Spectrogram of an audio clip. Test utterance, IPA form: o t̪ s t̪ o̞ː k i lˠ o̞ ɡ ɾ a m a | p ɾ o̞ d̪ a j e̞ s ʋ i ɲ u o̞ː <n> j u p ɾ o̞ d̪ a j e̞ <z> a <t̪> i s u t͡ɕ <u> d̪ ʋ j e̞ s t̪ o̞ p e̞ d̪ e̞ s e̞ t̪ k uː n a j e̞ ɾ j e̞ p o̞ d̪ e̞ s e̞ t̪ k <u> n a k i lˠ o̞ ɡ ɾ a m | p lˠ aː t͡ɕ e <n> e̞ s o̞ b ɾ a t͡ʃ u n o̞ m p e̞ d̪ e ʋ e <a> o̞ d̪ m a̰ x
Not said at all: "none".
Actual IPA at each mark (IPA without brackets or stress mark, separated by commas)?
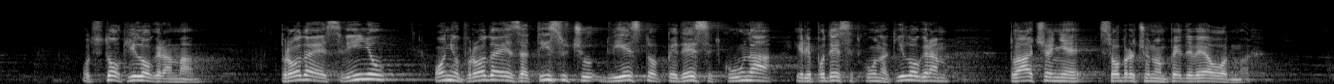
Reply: n, z, t̪, u, uː, ɲ, a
